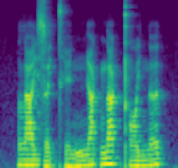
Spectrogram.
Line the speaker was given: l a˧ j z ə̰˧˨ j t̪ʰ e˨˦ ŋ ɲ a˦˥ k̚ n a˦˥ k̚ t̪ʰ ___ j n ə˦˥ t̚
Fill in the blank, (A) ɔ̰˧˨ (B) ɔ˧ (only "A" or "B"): B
